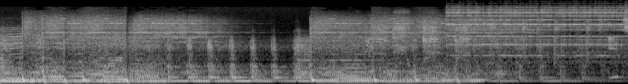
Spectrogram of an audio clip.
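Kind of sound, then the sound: signal or alarm, school bell ringing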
